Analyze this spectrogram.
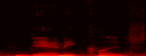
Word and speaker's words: Danny Clinch: I am here with the Art of Hip Hop, and I'm talking to the legendary photographer, Danny Clinch. Did I pronounce it right?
